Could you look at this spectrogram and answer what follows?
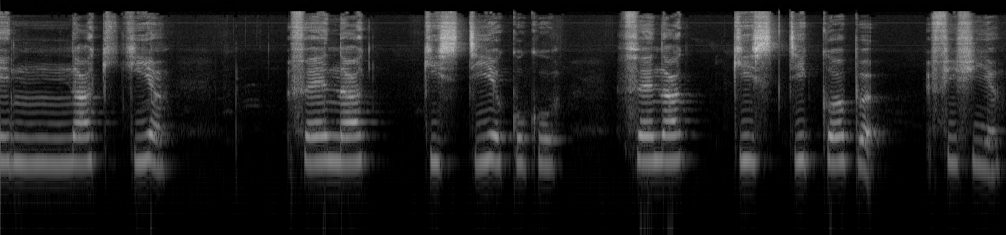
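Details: French-speaking child who stutters, real, filmed in a documentary; stuttering.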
